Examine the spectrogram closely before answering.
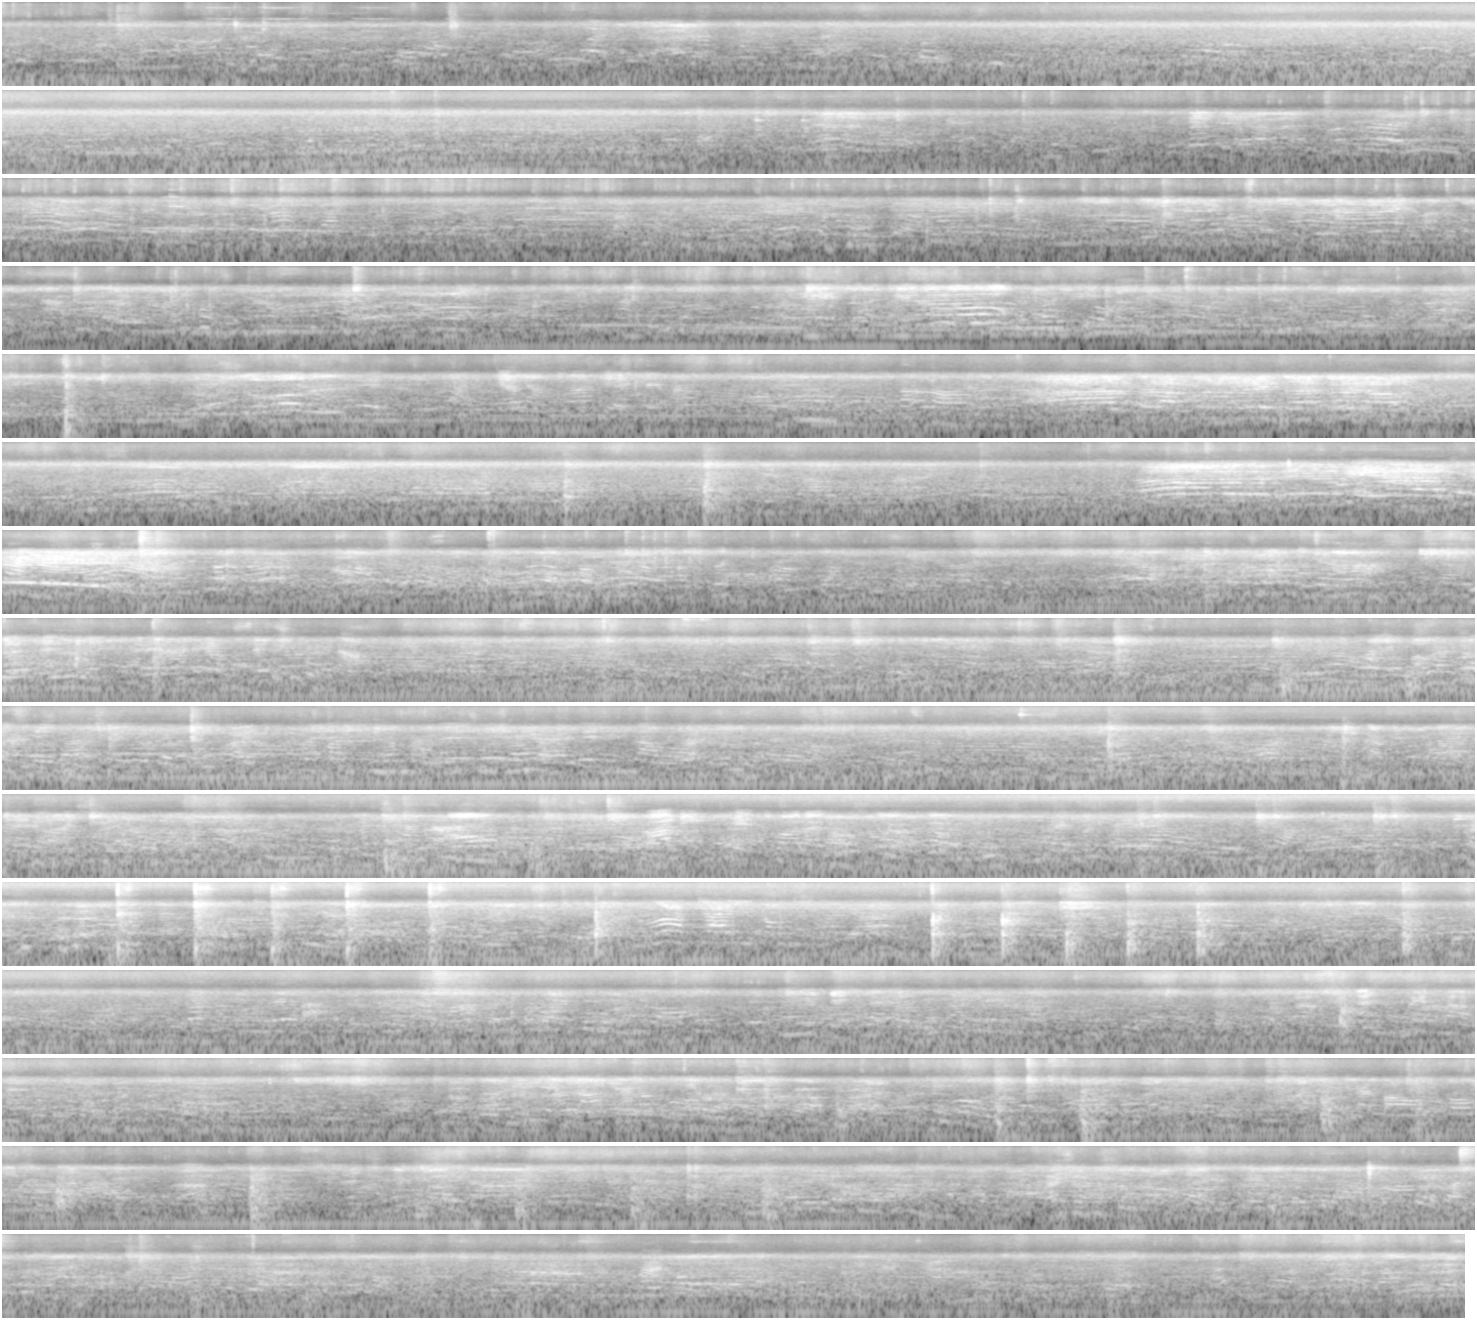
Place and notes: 台南東門市場, Tainan City - Walking in the traditional market
Walking in the traditional market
